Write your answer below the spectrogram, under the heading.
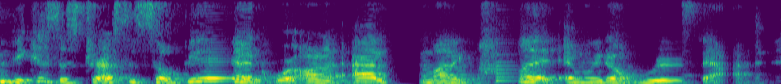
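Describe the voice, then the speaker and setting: Lively intonation marks the somewhat breathy speech of a woman. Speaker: trauma therapist and life coach. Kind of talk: live virtual workshop talk. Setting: live video stream. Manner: hesitant, many fillers.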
